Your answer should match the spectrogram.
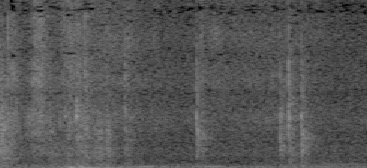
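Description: A few faint, irregularly spaced clicks and soft movement noises in a quiet room.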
